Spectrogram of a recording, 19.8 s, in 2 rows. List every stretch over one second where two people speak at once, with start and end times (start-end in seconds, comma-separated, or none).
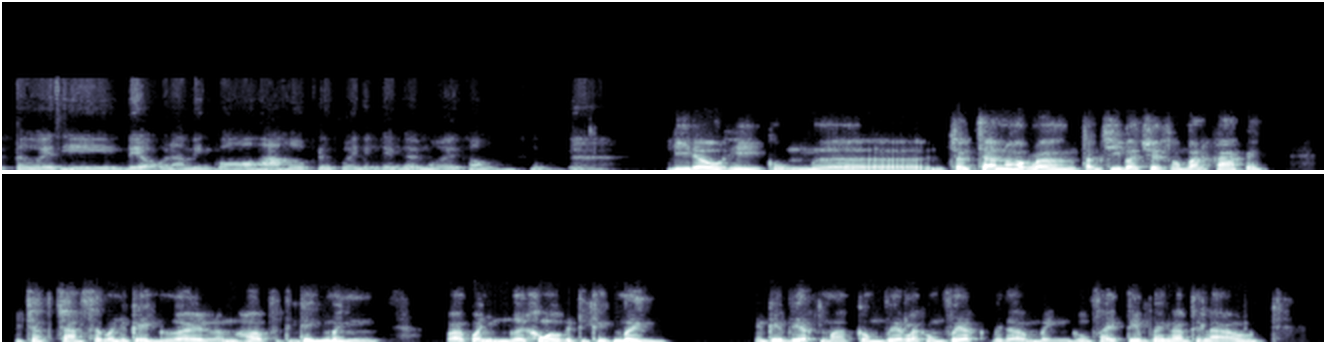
none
